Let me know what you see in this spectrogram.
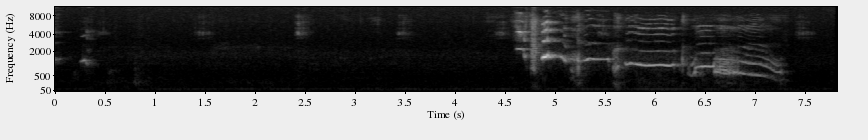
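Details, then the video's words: Siberian Husky puppies singing after a long silence: a single drawn-out, wavering whine that starts high, dips and slides lower, then ends in a falling moan. "Хасята поют."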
